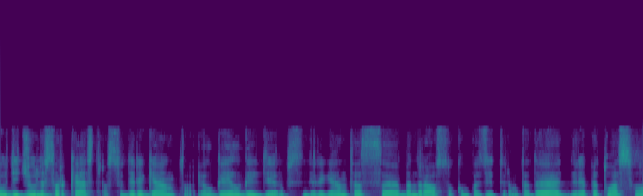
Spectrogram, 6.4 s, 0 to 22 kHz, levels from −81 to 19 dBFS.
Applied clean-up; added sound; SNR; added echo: neural mask model DeepFilterNet 3.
